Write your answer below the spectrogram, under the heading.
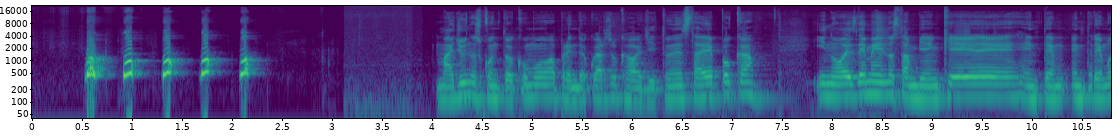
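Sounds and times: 
dogs barking: 0.5s - 2.3s
speech: 4.0s - 10.7s.

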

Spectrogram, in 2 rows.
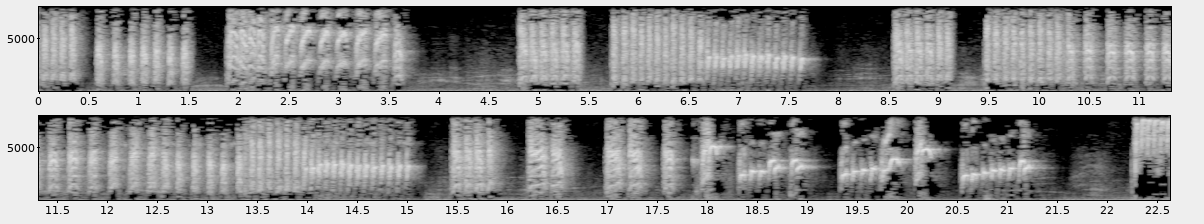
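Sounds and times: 
leafbird song with whistled notes and buzzy chattering: 0.0s - 3.8s, 4.8s - 7.9s, 8.6s - 21.5s, 22.2s - 22.6s.

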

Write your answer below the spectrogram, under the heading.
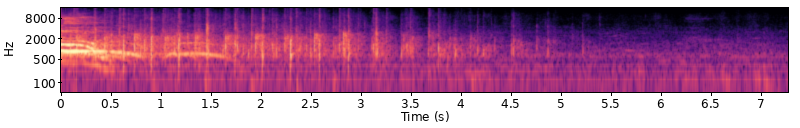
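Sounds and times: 
audience applauding Indian craftsmen and artisans: 0.0s - 5.6s.

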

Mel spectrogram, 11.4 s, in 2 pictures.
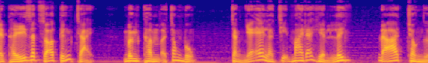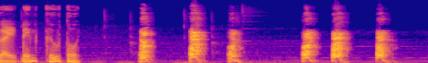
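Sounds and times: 
speech: 0.0s - 6.8s, 7.6s - 7.8s, 8.8s - 9.0s
white-haired dog barking loudly: 7.6s - 9.0s, 9.8s - 11.0s.

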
